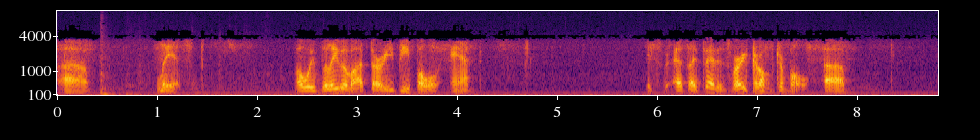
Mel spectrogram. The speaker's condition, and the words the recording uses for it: Tracheostomy. So he's breathing out when he talks, and then the machine is helping him breathe in again.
